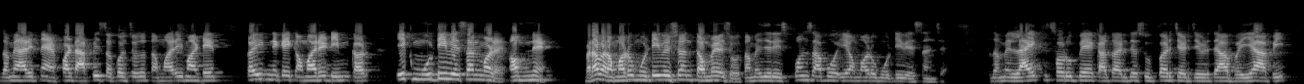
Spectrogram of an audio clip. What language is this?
Gujarati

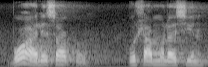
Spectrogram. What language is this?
Tsonga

